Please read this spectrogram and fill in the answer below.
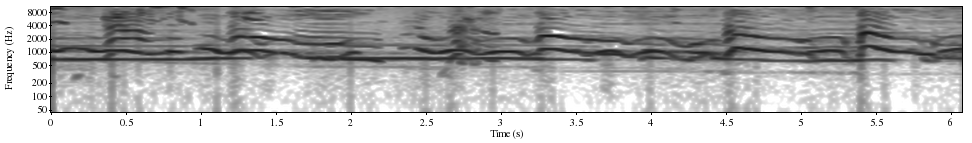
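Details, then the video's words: Wolf pack in full chorus: many overlapping voices mixing steady howls with quick, wavering yips and yelps that jump up and down in pitch, loud throughout. "Wolf Packs Howling"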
